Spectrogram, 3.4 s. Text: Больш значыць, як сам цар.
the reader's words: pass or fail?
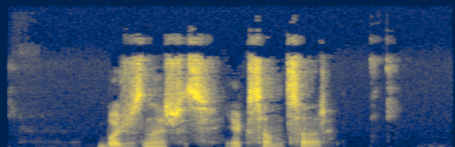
pass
